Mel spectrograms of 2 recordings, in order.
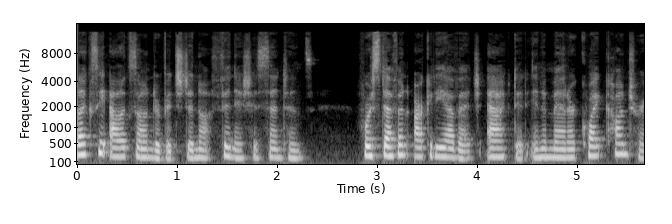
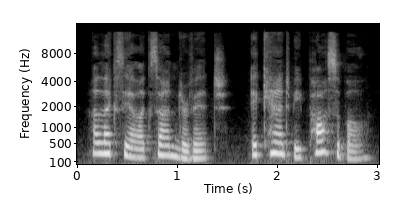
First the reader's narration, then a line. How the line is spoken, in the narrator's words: he cried, with pain expressed in his face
